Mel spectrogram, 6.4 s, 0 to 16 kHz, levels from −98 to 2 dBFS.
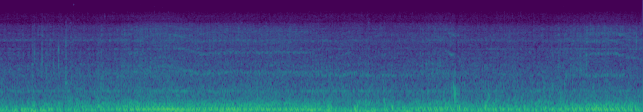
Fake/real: real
